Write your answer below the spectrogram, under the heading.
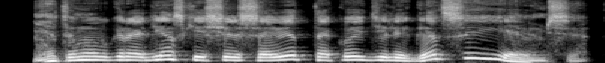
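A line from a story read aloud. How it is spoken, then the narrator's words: Chuckling. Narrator (Russian): хохотнул я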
